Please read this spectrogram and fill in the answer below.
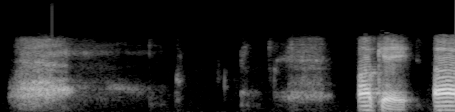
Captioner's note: breaths out heavily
